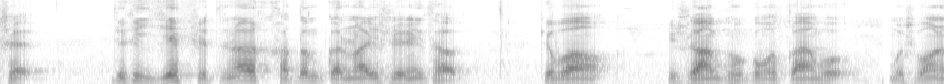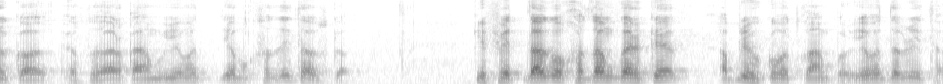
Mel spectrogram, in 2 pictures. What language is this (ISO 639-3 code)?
urd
